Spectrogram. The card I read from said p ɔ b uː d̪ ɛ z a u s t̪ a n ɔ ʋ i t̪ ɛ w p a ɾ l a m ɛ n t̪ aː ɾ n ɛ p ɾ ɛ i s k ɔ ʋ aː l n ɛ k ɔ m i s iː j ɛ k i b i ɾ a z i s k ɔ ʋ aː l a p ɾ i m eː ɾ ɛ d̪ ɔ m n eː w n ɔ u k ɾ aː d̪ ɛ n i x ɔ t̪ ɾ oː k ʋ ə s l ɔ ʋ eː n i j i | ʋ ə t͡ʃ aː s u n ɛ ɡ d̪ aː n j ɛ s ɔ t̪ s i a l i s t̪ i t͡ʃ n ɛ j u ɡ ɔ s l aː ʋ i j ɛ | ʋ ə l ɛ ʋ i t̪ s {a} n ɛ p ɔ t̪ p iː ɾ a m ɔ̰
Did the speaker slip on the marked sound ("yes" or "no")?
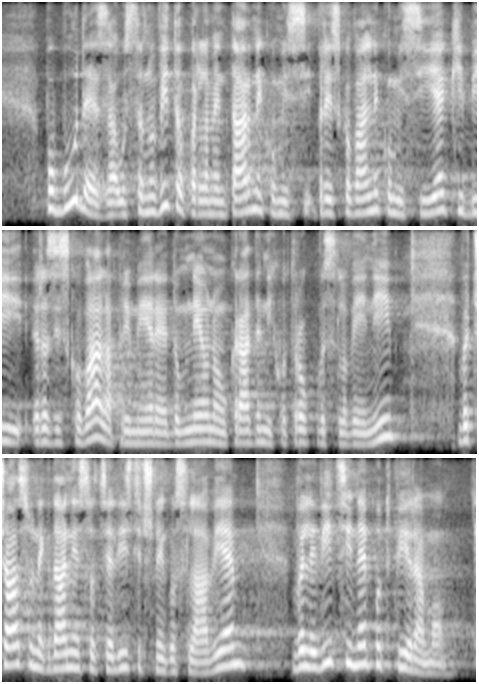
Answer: yes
